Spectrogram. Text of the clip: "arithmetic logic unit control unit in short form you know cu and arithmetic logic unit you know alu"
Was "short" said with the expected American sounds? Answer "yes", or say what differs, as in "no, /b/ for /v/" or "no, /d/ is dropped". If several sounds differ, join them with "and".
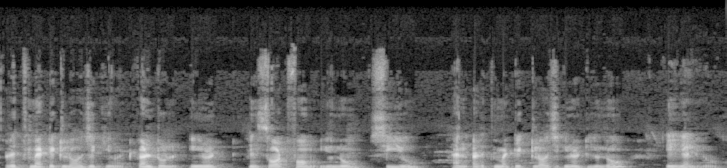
no, /s/ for /ʃ/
